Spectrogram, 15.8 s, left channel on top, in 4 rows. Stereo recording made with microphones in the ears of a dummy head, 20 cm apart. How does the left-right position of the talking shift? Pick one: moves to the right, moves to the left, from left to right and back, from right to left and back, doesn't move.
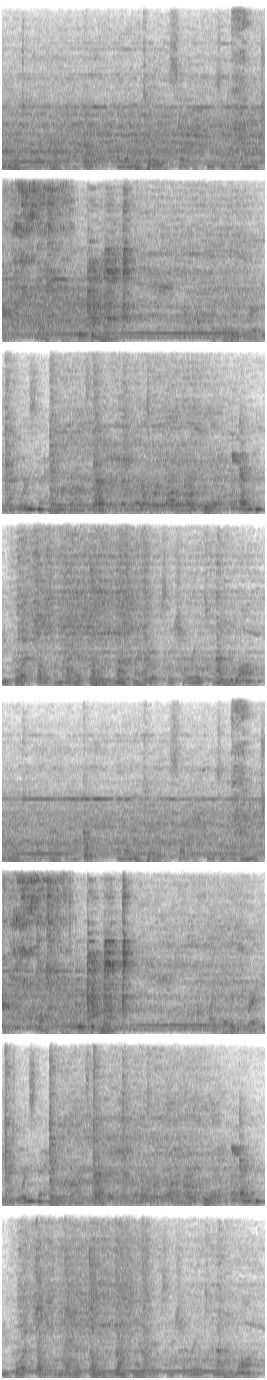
from left to right and back.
